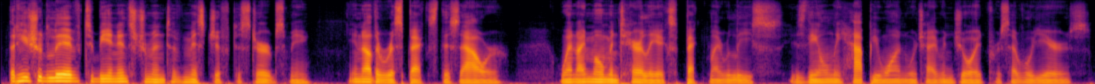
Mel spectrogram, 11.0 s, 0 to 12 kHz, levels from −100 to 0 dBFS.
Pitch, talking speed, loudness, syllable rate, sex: 95 Hz, 190 wpm, -22 LUFS, 5.5 syllables/s, male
